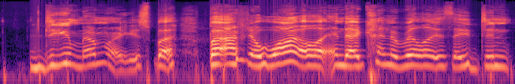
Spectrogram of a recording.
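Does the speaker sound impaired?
Yes: cerebral palsy.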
